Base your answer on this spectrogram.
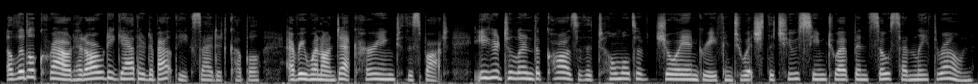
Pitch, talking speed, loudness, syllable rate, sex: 235 Hz, 250 wpm, -19 LUFS, 6.7 syllables/s, female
